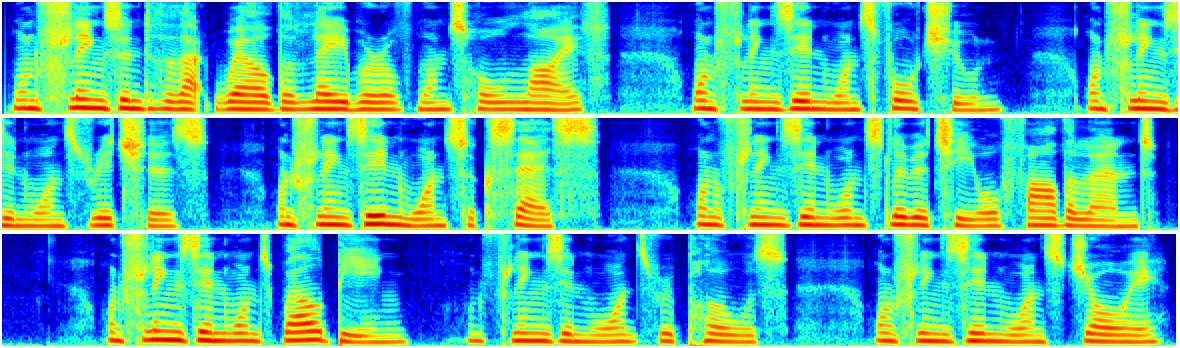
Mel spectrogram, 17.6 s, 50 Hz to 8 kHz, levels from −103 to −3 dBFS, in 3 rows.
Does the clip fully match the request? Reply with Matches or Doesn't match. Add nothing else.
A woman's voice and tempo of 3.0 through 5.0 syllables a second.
Doesn't match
